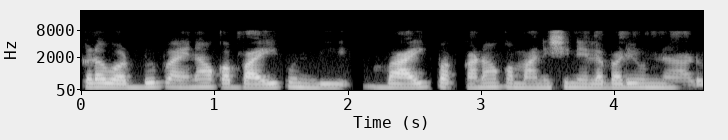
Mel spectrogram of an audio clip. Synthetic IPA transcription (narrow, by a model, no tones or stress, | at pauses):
iikːɐɽɐʋɐɖːupɐjnɐɔkɐbɐjkund̪ibɐjk̚pɐkːɐɳɐɔkɐmɐniʂinilɐbɐɽiunːaːɽu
